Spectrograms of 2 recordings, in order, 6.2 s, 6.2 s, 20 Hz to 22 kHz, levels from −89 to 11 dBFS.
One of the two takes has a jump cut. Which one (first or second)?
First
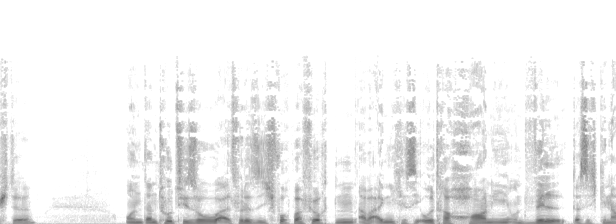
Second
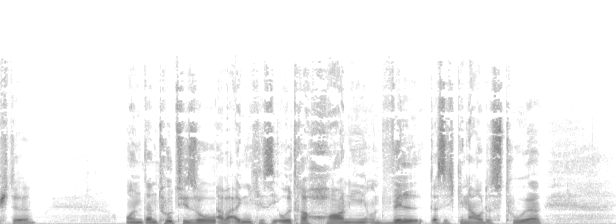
second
